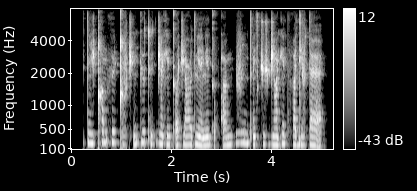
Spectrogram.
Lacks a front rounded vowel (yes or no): no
